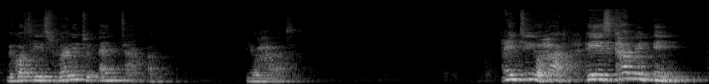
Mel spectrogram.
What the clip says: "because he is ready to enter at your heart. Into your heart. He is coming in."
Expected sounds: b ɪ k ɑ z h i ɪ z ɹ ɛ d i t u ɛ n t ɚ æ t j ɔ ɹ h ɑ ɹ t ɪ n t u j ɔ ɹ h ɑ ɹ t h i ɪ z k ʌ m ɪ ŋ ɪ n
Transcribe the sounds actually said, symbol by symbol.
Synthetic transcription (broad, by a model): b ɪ k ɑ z h i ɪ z ɹ ɛ d i t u ɛ n t ɚ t j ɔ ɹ h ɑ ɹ t ɪ n t u j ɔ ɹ h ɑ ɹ t h i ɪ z k ʌ m ɪ ŋ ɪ n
